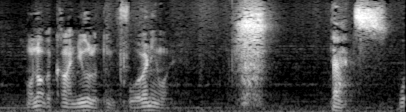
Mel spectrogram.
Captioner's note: none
